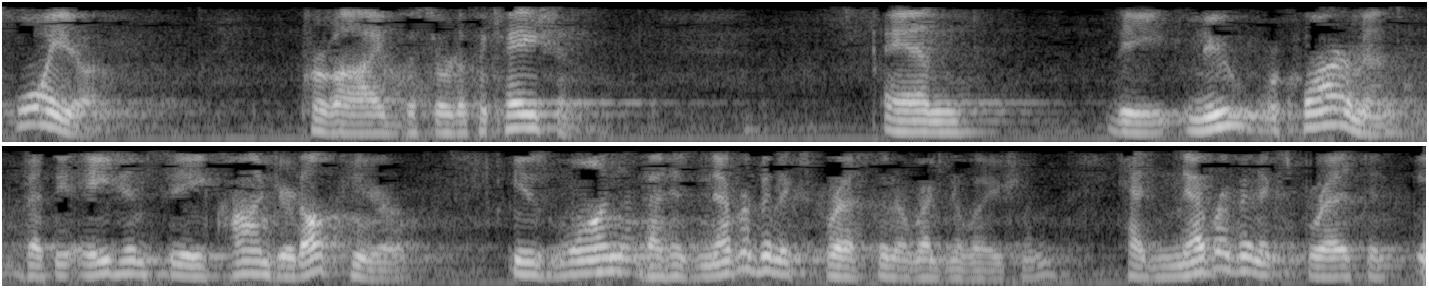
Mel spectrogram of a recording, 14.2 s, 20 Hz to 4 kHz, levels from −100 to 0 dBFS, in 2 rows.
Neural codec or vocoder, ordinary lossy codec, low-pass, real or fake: codec, 24 kHz, 6 kbps, HILCodec; MP3, 16 kbps; 3.6 kHz; fake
